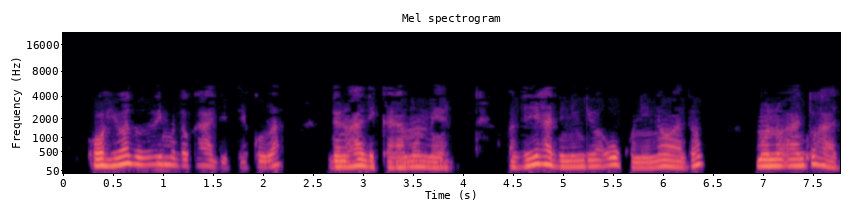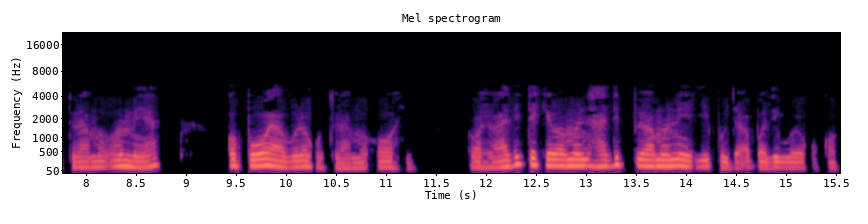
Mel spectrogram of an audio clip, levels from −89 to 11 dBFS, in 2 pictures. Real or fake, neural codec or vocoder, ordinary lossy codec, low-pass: real; none; MP3, 24 kbps; 5.4 kHz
